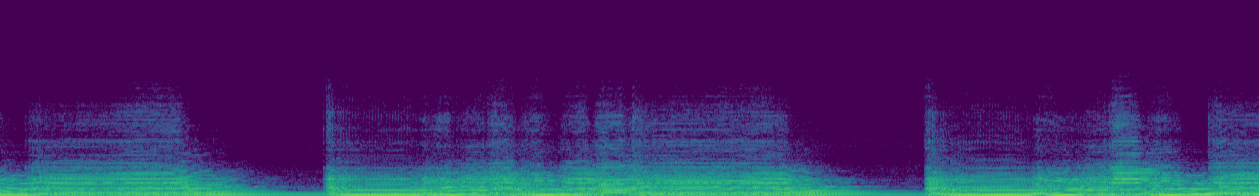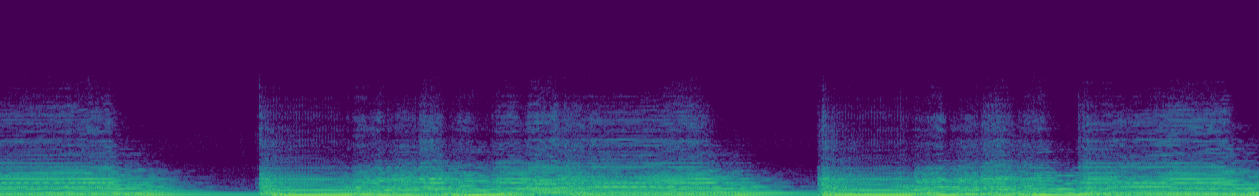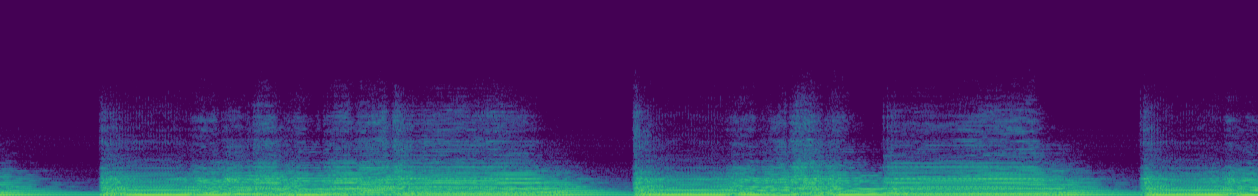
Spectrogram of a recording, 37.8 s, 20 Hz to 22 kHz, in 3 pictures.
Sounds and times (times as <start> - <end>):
Cello: 0.0 - 37.7.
